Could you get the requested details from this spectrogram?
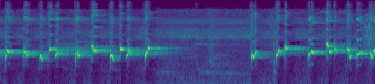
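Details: Long, vigorous yellow-vented bulbul song used as a lure for training other birds: chattering, bubbling whistled notes in a fast run, a brief lull, then the lively phrases resume.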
